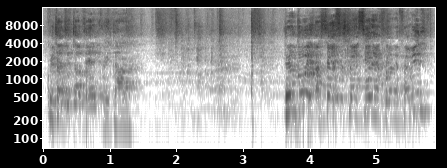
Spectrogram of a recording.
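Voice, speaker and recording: A woman hosting a casual home vlog, playful and loudly calling out repeated wake-up cries. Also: on the high side, very animated, moderate pace. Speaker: vlogger host.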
